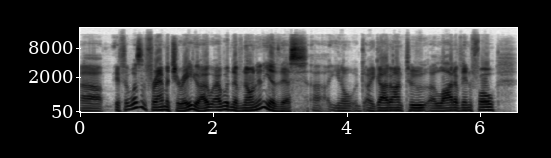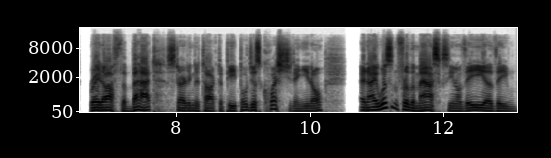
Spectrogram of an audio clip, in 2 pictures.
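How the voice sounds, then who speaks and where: Guy doing ham radio chat, clean smooth voice, dry close mic, kinda halting. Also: medium pitch, no echo. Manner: halting, anecdotal. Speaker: amateur radio operator.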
